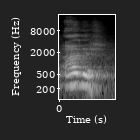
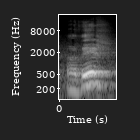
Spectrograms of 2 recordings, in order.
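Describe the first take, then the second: First: "other" said with an English th sound. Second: "ader" with a flat Spanish d sound; Spanish-style ader. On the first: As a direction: give "other" its proper English th. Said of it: "se pronuncia other". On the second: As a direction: say "ader" the way a Spanish speaker would. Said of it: "nosotros esto normalmente lo pronunciaríamos". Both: Shown as a demonstration.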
